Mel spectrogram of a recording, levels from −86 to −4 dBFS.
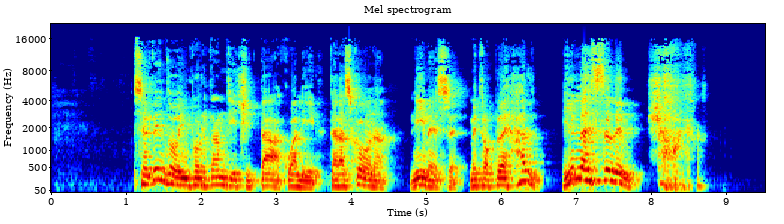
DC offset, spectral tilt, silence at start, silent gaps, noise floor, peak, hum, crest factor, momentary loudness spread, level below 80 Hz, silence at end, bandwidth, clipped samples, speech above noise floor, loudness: under 0.1%; -4.5 dB/octave; 1.1 s; none; -78 dBFS; 0 dBFS; none; 12 dB; 9 LU; -42 dBFS; 0.8 s; 16.5 kHz; under 0.1%; 66 dB; -12 LUFS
